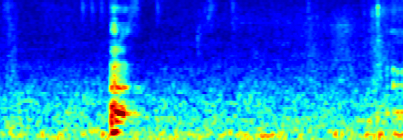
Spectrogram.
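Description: One short spoken syllable, a man or woman saying "all", over a steady low background hiss; otherwise no distinct sound.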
